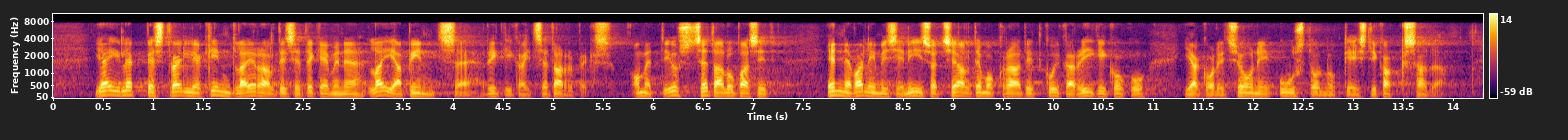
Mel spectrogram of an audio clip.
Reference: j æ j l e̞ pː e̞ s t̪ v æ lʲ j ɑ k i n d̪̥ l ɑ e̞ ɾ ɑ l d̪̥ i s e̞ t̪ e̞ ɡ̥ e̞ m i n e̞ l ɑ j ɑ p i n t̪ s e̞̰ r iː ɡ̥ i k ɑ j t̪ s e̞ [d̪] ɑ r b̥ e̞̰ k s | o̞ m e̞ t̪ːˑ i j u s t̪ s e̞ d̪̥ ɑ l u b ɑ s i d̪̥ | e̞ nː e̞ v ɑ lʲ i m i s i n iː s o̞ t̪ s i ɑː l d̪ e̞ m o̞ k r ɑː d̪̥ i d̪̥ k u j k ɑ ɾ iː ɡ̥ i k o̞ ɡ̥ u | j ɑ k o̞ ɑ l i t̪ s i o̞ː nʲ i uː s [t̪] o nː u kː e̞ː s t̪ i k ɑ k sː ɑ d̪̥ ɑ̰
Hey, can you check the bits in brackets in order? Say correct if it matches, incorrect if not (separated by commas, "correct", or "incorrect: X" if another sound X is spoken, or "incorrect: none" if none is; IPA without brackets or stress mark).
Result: incorrect: t̪, correct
